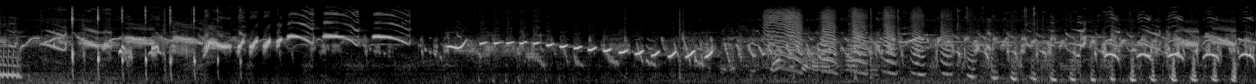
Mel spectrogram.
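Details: Long performance by a tame caged Chinese hwamei in Vietnam: rolling whistles, a descending chain of slurred notes, dense bursts of rapid clicking trills, then quick repeated whistled notes.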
